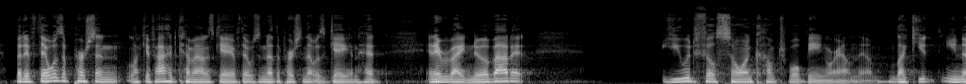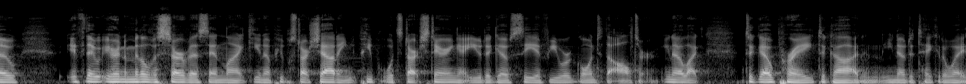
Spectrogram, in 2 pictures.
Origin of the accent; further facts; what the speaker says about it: Georgia, United States; growing up in Georgia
